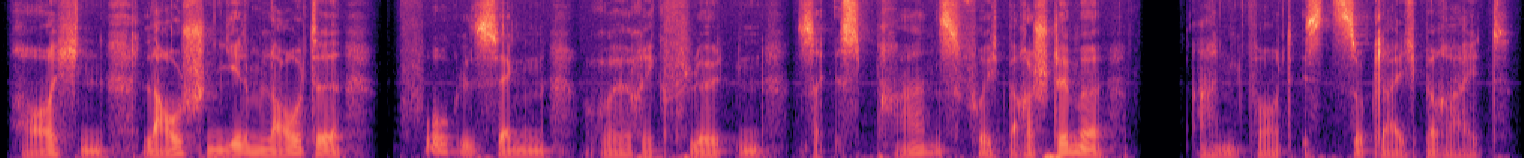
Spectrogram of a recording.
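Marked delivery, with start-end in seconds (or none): none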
